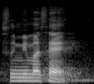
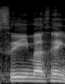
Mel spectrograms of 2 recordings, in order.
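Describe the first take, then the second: First: The second syllable is pronounced with an m. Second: The second syllable is pronounced without the m.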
